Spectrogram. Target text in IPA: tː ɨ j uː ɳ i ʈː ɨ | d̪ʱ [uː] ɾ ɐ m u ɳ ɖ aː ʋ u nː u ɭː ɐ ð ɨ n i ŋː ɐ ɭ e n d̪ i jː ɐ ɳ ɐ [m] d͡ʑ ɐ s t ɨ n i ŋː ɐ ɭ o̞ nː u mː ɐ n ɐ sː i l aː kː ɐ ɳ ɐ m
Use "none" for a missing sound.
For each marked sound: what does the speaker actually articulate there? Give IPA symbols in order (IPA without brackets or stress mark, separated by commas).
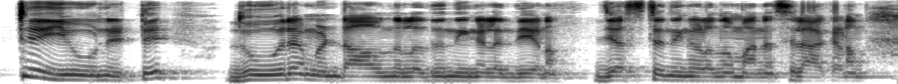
uː, m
